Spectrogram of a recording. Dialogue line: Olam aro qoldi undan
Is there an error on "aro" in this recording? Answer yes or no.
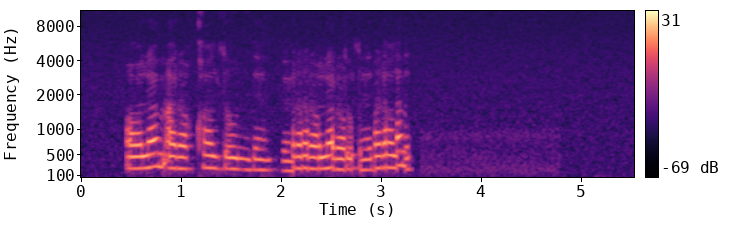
no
